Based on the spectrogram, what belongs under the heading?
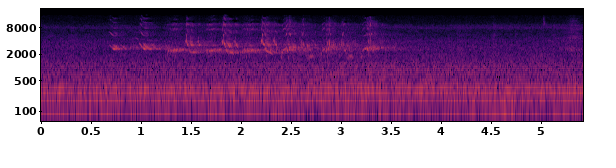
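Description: A small bird chirps a quick run of short, high notes for a few seconds over a steady low background rumble.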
